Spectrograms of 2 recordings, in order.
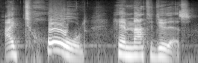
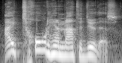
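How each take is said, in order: First: Slowed and louder, each word of I told him not to do this pressed; slow emphatic repeat. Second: Said in the usual way. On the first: Retold or imitated. Hammering the quote home to the viewers, slow and emphatic. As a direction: drive the quote home slowly. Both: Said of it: "he just told you right here".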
